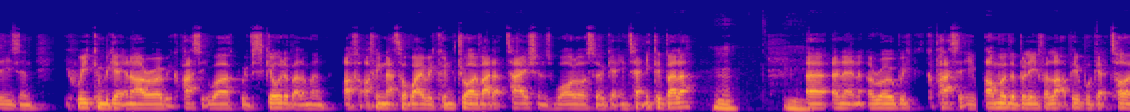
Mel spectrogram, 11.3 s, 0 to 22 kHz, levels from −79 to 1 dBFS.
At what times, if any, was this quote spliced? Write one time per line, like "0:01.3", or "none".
0:07.7
0:09.8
